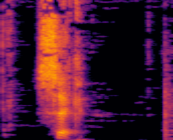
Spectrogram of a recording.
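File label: "sick" English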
